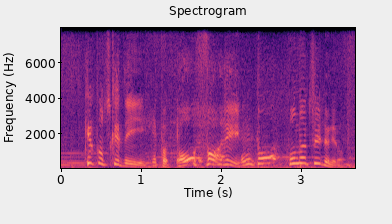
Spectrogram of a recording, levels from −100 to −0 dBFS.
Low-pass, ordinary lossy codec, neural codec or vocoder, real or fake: none; none; codec, 16 kHz, 1 kbps, X-Codec, HuBERT features, trained on general audio; fake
